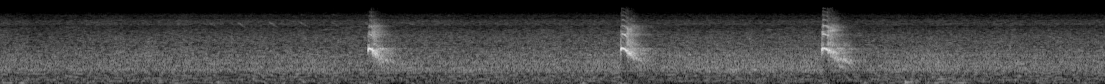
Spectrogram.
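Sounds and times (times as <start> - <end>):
shallow flowing water: 0.0 - 11.0
sharp bird calls: 3.6 - 4.2, 6.2 - 6.6, 8.2 - 8.7.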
